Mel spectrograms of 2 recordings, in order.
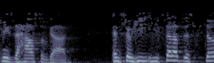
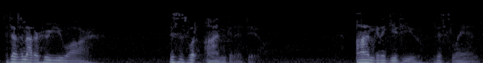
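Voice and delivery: softer, lower, unhurried comfort; tender reassurance; 6 semitones lower, 6 dB quieter than usual. Acted. God reassures Jacob he will bring him back, softly. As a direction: speak it like a gentle promise to a frightened son.

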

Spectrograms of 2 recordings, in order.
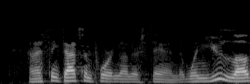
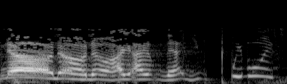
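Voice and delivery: high, loud burst of denial; loud protest; 6 semitones higher, 8 dB louder, slower than usual. Acted. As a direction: protest fast and hard, like a buddy refusing. Peter protesting to Jesus.

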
